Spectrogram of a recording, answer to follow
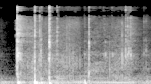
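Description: A few sharp clicks and knocks of small metal die-cast toy cars being handled and knocking together, the loudest about half a second in.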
